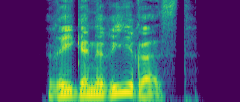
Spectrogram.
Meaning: second-person singular subjunctive I of regenerieren
- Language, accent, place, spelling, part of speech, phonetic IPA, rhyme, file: German, Germany, Berlin, regenerierest, verb, [ʁeɡəneˈʁiːʁəst], -iːʁəst, De-regenerierest.ogg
